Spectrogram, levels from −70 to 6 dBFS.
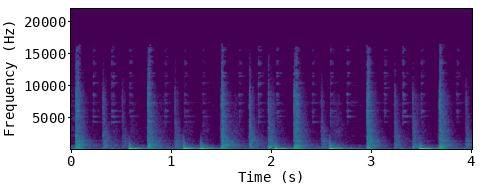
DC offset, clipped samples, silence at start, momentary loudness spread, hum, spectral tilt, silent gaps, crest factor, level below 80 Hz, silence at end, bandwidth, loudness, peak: under 0.1%; under 0.1%; 0 s; 8 LU; none; -5 dB/octave; none; 16 dB; -28 dBFS; 0 s; 16.5 kHz; -29 LUFS; -10 dBFS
